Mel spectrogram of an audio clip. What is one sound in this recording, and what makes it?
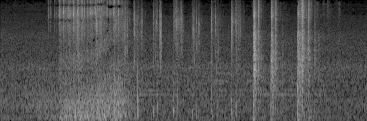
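Footsteps tread quickly on a hard floor.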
